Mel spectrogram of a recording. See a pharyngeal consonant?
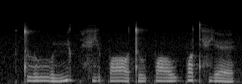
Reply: no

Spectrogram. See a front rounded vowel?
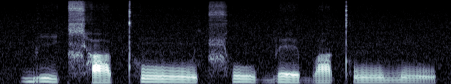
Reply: no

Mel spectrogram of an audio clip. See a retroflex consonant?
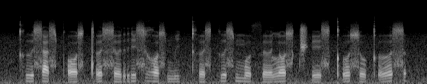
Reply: no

